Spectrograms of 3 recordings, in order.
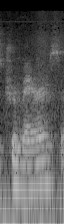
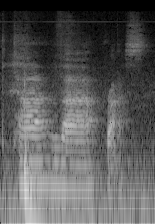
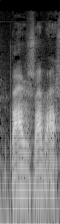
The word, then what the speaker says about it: Tavares: But the way I pronounce it is how it's spelt for the most part. Tavares. Res. – Right. – Tavares.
